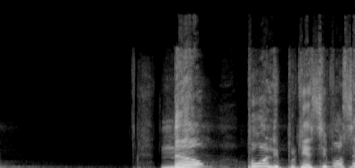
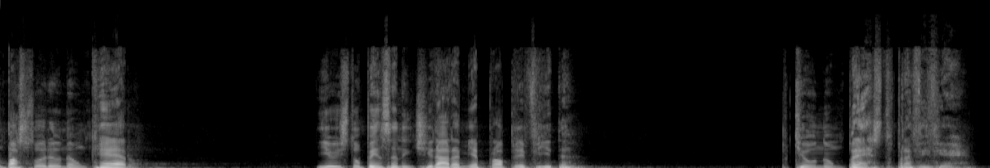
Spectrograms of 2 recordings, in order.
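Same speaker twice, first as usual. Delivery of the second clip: dropping lower and softer, near silent by the end; retold despair; 8 semitones lower, 4 dB quieter than usual. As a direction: read the message like a crushed young man fading out. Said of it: "ele dizia desesperado, chorando". (um lamento desesperado que vai sumindo, baixo e suave)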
